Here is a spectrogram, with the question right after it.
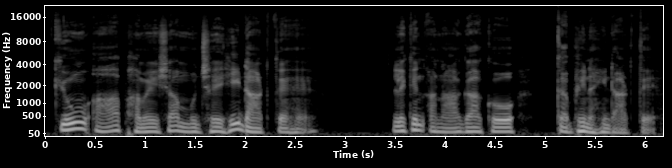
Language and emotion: Urdu, sad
